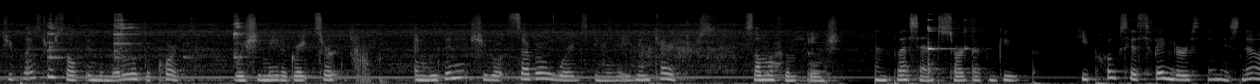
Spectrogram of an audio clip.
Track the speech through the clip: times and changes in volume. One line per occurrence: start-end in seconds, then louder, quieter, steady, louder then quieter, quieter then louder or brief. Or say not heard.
0.0-12.5 steady.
